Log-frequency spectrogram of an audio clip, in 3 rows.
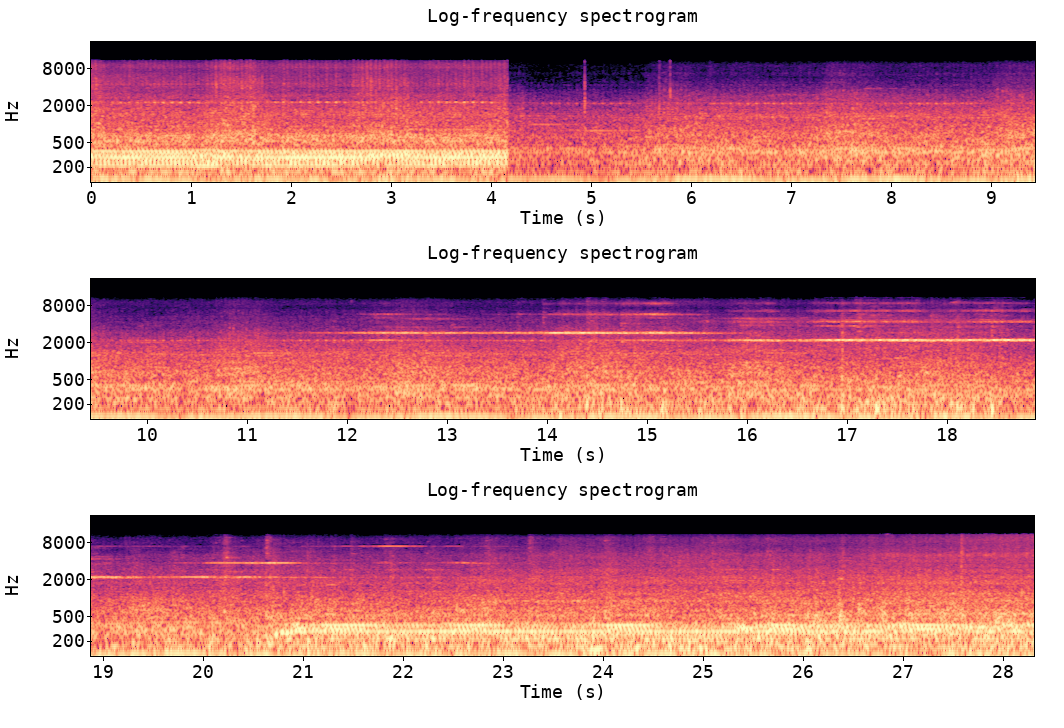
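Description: A Class 97/3 locomotive's English Electric diesel idles with a steady hum, cut off abruptly about four seconds in. A diesel multiple unit then runs round curved track, its wheels squealing in several high tones that come and go. Near the end a diesel multiple unit's engine idles steadily.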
